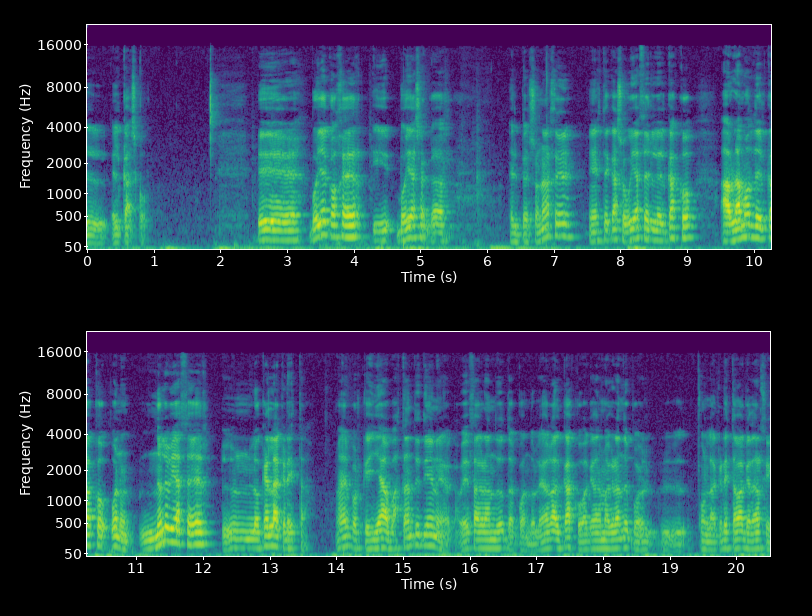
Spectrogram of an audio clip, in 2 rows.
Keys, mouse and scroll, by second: 3.5 z, 4.7-5.7 drag, 5.7 alt+h, 6.6 right click, 6.9-20.5 middle drag.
